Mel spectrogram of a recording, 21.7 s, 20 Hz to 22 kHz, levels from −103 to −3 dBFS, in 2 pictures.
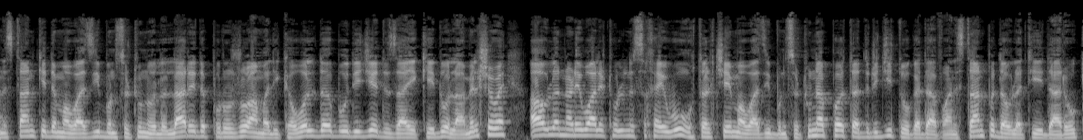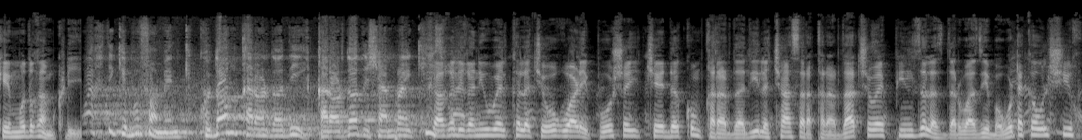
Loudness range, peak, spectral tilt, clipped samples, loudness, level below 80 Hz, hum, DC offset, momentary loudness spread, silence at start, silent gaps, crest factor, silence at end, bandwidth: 2 LU; -16 dBFS; -6 dB/octave; under 0.1%; -29 LUFS; -60 dBFS; none; under 0.1%; 4 LU; 0 s; none; 12 dB; 0 s; 15 kHz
